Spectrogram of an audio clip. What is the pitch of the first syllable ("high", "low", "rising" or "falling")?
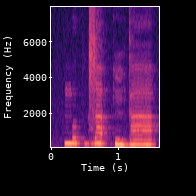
high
